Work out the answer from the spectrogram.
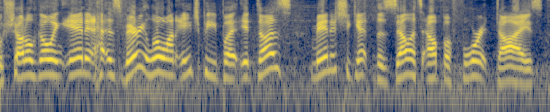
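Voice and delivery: loud, high fired-up commentary; excited play-by-play. Real, not acted. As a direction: call the action hyped up. Live play-by-play over game action.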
